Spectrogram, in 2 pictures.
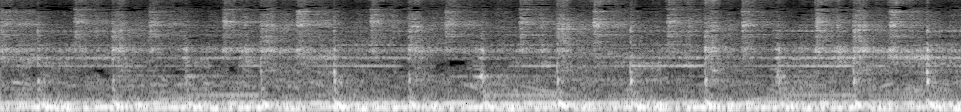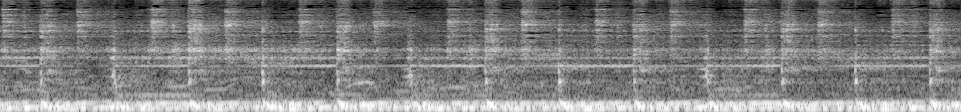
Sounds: Music, Speech

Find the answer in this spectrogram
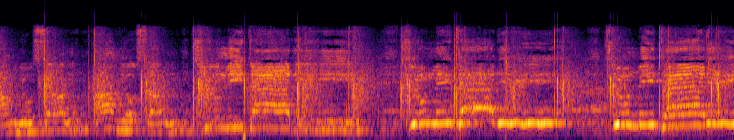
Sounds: Male singing

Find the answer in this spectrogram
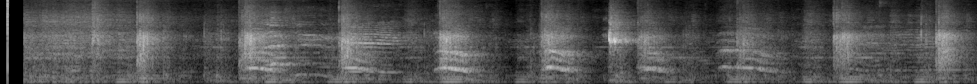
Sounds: Music

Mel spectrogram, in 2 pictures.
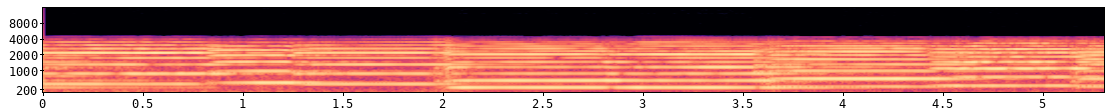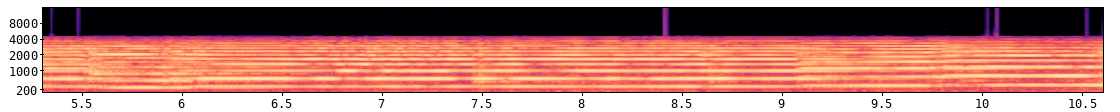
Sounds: Music, Violin, Musical instrument

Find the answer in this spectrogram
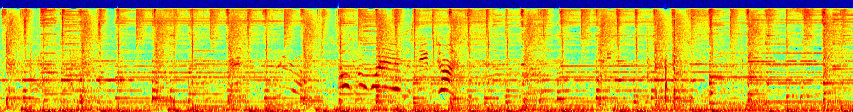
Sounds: Speech, Music

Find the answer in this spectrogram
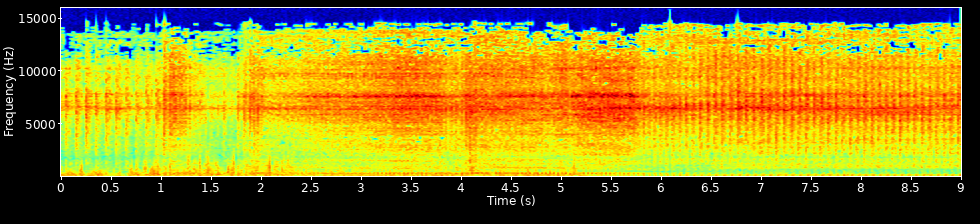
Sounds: Vehicle, revving

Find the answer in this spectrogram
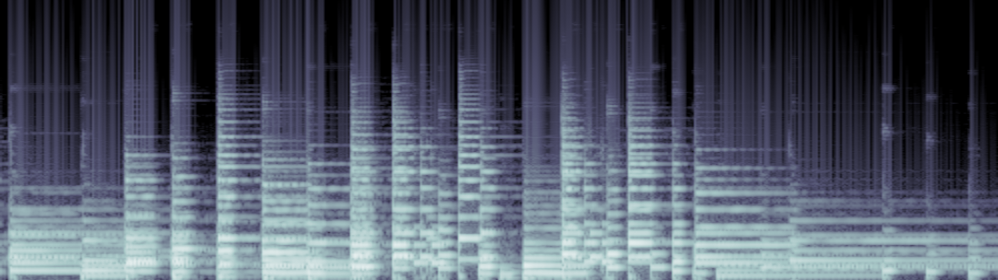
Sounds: Music, Keyboard (musical), Musical instrument, Piano, playing piano, Electric piano

